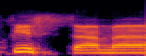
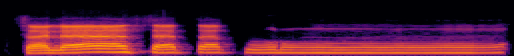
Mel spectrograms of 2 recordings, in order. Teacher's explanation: Jadi 6 harakat ketika mana waqaf. Waqaf 6 harakat. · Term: mad wajib muttasil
